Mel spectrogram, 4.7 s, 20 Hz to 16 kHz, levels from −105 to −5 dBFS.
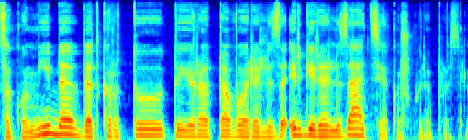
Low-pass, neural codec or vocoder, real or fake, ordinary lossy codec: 14.4 kHz; vocoder, 44.1 kHz, 128 mel bands, Pupu-Vocoder; fake; Opus, 64 kbps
